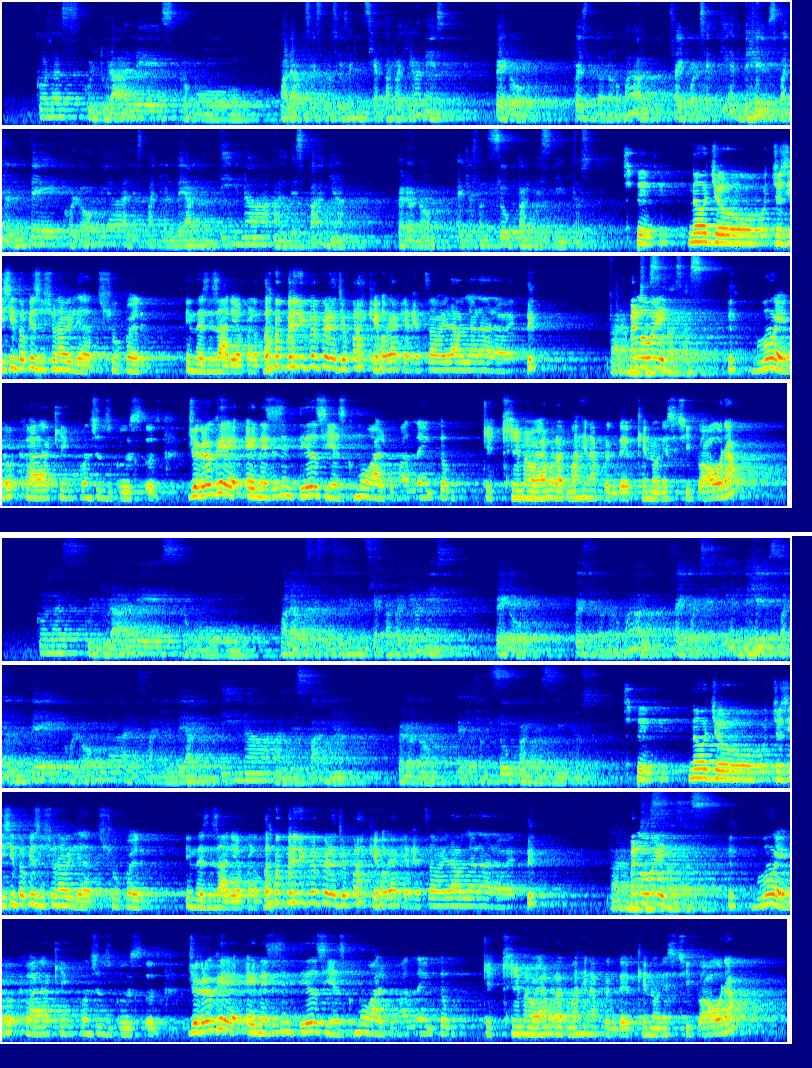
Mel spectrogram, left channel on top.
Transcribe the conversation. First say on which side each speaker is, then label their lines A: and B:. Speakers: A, on the left (about 85°); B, on the left (about 20°).
A: cosas culturales, como palabras que solo se dicen en ciertas regiones pero pues lo normal, o sea, igual se entiende el español de Colombia, al español de Argentina, al de España, pero no, ellos son súper distintos
B: sí. No, yo, yo sí siento que eso es una habilidad súper innecesaria, perdón, <laughs> Felipe, pero yo para qué voy a querer saber hablar árabe.
A: para muchas
B: Pero güey,
A: cosas.
B: bueno, cada quien con sus gustos. Yo creo que en ese sentido, si es como algo más lento, que, que me voy a demorar más en aprender que no necesito ahora,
